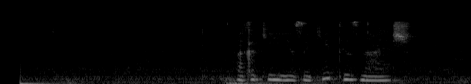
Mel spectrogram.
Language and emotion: Russian, neutral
